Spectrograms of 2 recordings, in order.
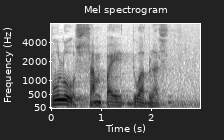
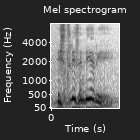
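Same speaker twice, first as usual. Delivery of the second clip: preacher's high emphatic call; high emphatic cry; 12 semitones higher than usual. Acted. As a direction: voice jumps much higher on each phrase. Emphatic preaching, pitch jumps high.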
